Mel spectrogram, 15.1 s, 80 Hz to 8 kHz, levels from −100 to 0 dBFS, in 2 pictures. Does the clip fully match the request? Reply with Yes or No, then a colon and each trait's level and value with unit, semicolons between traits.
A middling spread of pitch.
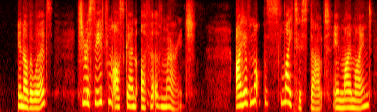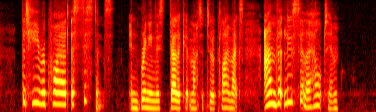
No: wide, 7.6 semitones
